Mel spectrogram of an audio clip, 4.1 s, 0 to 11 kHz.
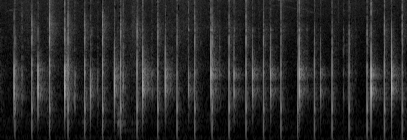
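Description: Fingertips tap quickly on the gold-rimmed cap and body of an empty, hollow red poster tube made of paper-covered cardboard with a brown cardboard interior; the cap is also handled and refitted. About 26 dry, hollow taps with a mid-range knock around 1.2 kHz, each dying away almost instantly, come in a steady, uneven rhythm over four seconds.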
